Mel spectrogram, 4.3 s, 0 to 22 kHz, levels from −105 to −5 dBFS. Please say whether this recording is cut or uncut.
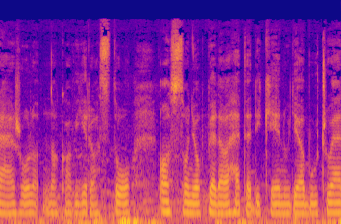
uncut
